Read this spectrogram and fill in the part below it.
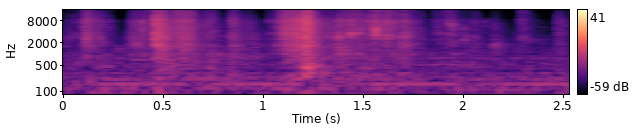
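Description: A foil wrapper crinkles as trading cards are handled.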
